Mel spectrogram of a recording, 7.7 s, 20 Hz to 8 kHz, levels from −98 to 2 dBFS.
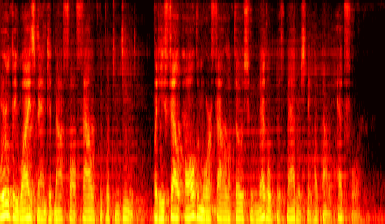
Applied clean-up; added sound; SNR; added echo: neural separator model SepFormer DNS4.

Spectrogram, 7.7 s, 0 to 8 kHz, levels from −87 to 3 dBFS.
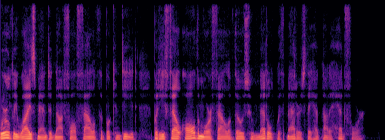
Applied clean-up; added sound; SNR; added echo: none; none; none; none.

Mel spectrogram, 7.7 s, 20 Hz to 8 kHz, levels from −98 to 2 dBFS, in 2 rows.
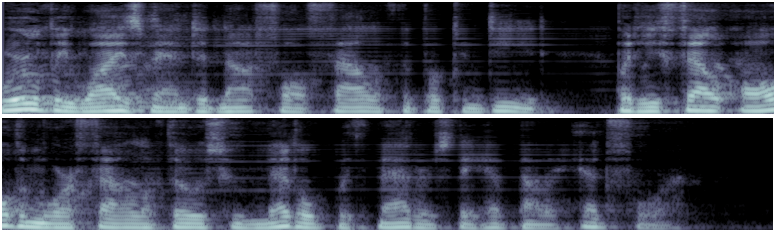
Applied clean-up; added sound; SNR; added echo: neural mask model DeepFilterNet 3.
